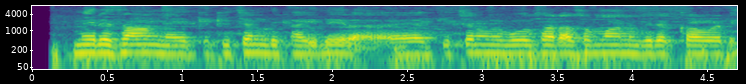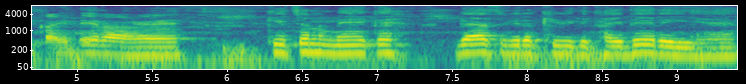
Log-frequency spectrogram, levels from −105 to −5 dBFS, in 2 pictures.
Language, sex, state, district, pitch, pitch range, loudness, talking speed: Hindi, male, Haryana, Charkhi Dadri, 150 Hz, 135-160 Hz, -16 LUFS, 200 wpm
